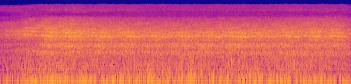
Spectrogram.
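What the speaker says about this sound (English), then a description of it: "Well, here comes the Pendolino." A Pendolino express train passes at speed on the West Coast Main Line, a loud, steady rushing roar with rail rumble that holds for several seconds without a break.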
